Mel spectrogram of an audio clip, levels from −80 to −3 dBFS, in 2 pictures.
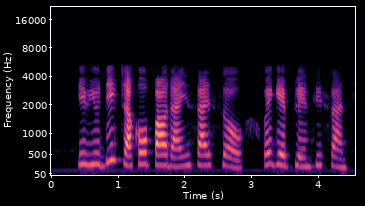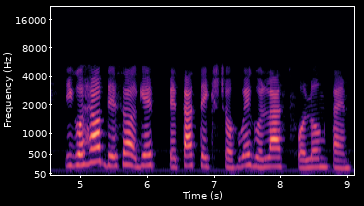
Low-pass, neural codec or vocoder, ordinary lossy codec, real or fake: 5.4 kHz; none; none; real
